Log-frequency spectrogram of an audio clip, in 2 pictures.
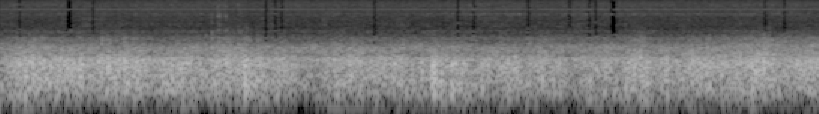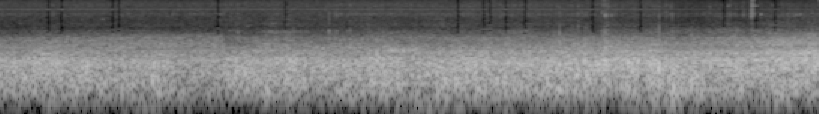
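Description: Steady rushing of wind over an action camera's microphone mounted on a moving road bike, mixed with tyre and road noise, getting slightly louder near the end.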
